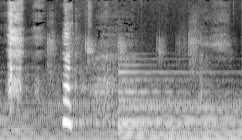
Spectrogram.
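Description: A man crying: a sharp breath in, then a short sob falling in pitch a little over half a second in, the loudest sound here. Slow, sustained backing music plays underneath.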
